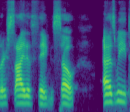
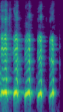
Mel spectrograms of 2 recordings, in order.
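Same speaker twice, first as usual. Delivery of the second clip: high, loud laughter; 10 dB louder than usual. Real, not acted. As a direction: crack up loudly. Laughing at petroleum jelly.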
